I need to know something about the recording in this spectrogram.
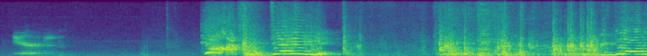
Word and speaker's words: Aaron: now you better be sick dead or mute a Aon here uh why didn't you say it the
